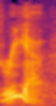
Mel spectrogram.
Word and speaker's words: Ria: oh yeah the predicted the correct pronunciation of Ria's name is Rhea I don't I've heard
